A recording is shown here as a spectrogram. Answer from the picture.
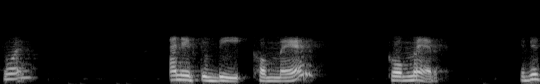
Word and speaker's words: comer: We don't have the ka. The sound that it's normally a and o together. We pronounce our o's like o's, hard o's. So comer, it's to eat.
